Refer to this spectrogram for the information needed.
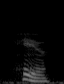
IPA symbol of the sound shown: h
